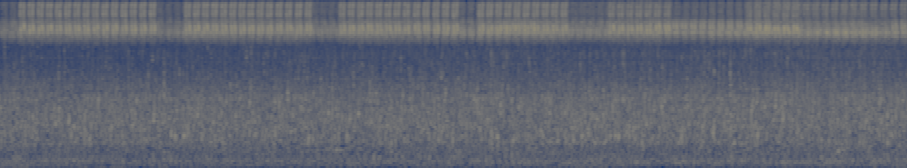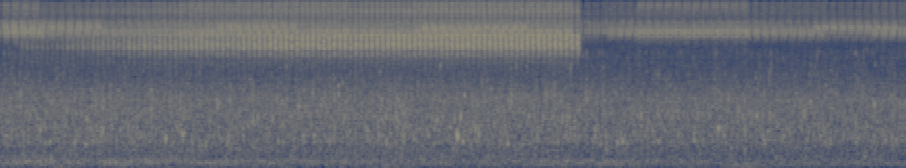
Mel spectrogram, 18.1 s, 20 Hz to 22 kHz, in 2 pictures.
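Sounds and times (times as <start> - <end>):
constant babbling mountain stream in Drôme France: 0.1 - 18.1
upland green bush-cricket sustained very high shrill buzz: 9.2 - 14.9.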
